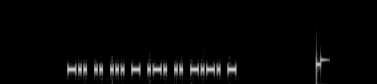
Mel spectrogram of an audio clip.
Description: Morse code, heard as a keyed tone, about 46 wpm, 700 Hz. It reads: DISTRICT
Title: Sentences from Top 1600 Words - New Word Drill Alt - 45wpm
